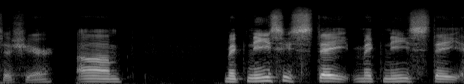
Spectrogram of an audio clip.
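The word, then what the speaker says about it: McNeese: Um, MCI State, MCN State. How do you say that? MCN. There's no there's no E on the end. I mean, there is, but don't sound it up.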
